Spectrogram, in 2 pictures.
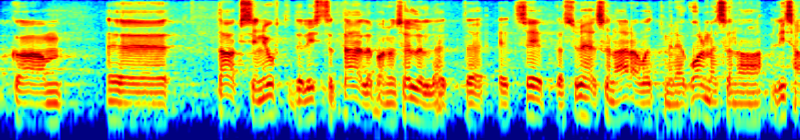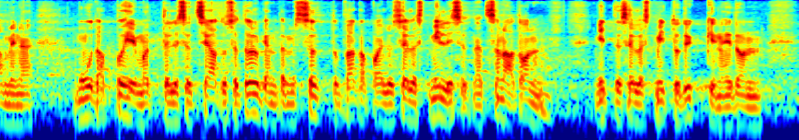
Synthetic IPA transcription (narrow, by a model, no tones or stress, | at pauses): ɑkɑ | t̪ɑɦɑksinjuht̪id̪̥ɑliht̪sɑlt̪ːæɦe̞le̞pɑnuse̞lːe̞leːt̪ˑːet̪ːse̞ːt̪kɑsyɦe̞sɤnɑæɾɑvɤt̪ːˑminejɑko̞lme̞sɤnɑlisɑmine̞ | muːd̪ɑb̥̚pɤɦimɤt̪ːe̞liset̪se̞ɑd̪̥use̞t̪ɤlɡ̥e̞nd̪̥ɑmist̪sɤlt̪ːub̥væɡ̥ɑpɑlʲjuse̞lːe̞st̪milʲːise̞d̪̚ne̞ːd̪̥sɤnɑd̪̥o̞n | mit̪ːe̞se̞lːe̞st̪mit̪ˑːut̪ykːine̞jd̪̥o̞n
